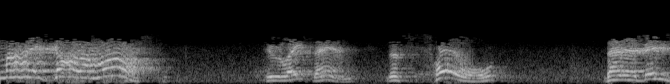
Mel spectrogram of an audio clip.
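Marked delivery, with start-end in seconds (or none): 0.0-1.7 high-pitched mock cry of terror, not full volume; retold desperate scream. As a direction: imitate a dying woman crying out in despair. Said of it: "she screamed".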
